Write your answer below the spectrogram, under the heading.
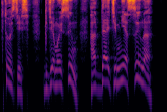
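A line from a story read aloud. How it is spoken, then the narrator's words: Screaming. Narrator (Russian): закричала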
